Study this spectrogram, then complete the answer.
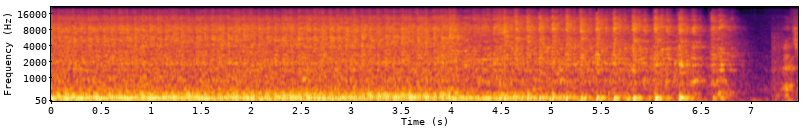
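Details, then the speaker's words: Boosted Honda Integra first start-up, fuel sat in tank for years, known vacuum leak being blocked off; uneven, stumbling engine beat with loping pulse that sags and dies out; rough running from vacuum leak. "uh we obviously know that it's got a vacuum leak so we're just kind of going to block off all"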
